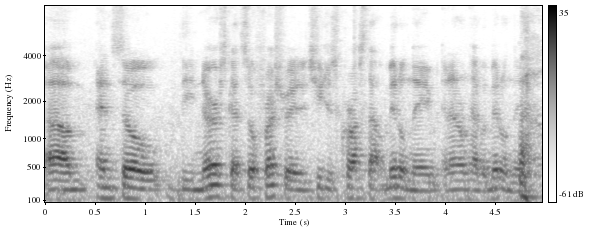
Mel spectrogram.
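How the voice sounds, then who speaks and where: Here a man talks at a fairly quick pace with an American accent. Noticeable background noise is present. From Miami, Florida. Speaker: police commander. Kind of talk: podcast interview.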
